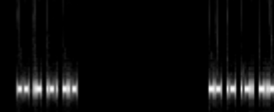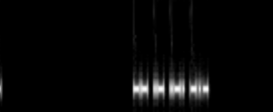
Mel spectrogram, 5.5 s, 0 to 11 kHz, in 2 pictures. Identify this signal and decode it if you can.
Morse code, heard as a keyed tone, about 68 wpm, 700 Hz. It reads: MARK MARK MARK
